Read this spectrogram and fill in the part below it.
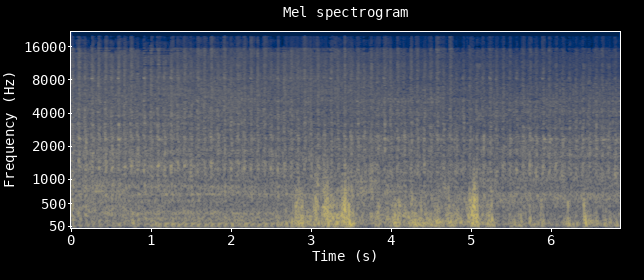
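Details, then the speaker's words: Late-1955 Farmall Super MTA diesel tractor, about 200–300 hours, at low idle around 350–400 rpm, barely turning over: slow, even, rhythmic percolating chuff with no hard knock or miss; normal healthy idle. "You gotta love the sound of that. Look at that, just barely turning"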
